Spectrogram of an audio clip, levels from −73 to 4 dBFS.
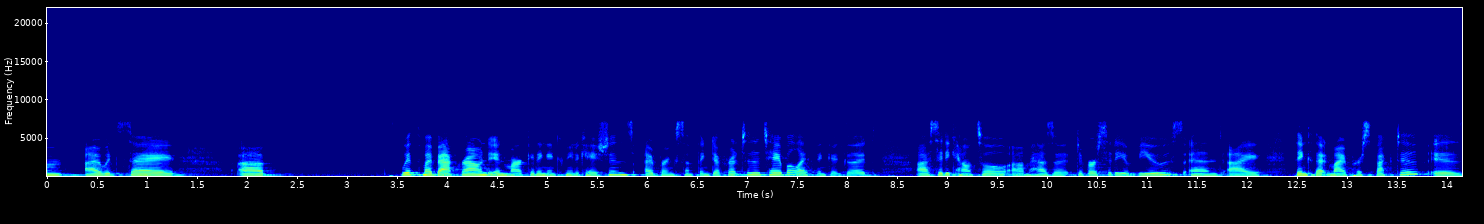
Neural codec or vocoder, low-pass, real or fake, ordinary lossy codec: none; 7.2 kHz; real; AAC, 48 kbps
